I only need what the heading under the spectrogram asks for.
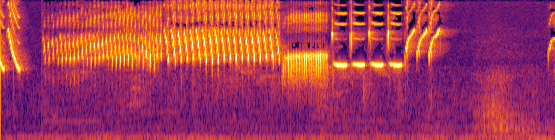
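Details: Canary singing, used to encourage a silent canary: a sharp note, then a long accelerating dry trill, a harsh buzzy segment, short clipped whistles and rising sweeps, ending in near silence with faint noise.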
